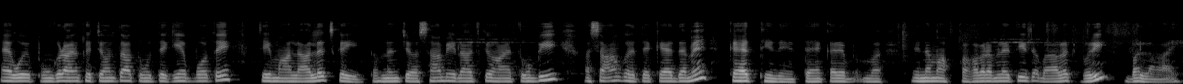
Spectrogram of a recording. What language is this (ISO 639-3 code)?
snd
